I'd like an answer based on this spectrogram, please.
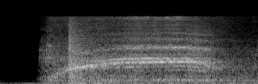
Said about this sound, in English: I've heard this next one too. This is great. Now, this is a sliding door, like when you're at a airport or something like that.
